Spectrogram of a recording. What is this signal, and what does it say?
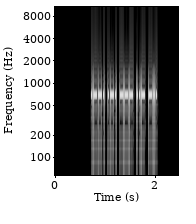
Morse code, heard as a keyed tone, about 50 wpm, 700 Hz. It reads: PROUD
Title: Top 1501-1750 Words 50wpm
